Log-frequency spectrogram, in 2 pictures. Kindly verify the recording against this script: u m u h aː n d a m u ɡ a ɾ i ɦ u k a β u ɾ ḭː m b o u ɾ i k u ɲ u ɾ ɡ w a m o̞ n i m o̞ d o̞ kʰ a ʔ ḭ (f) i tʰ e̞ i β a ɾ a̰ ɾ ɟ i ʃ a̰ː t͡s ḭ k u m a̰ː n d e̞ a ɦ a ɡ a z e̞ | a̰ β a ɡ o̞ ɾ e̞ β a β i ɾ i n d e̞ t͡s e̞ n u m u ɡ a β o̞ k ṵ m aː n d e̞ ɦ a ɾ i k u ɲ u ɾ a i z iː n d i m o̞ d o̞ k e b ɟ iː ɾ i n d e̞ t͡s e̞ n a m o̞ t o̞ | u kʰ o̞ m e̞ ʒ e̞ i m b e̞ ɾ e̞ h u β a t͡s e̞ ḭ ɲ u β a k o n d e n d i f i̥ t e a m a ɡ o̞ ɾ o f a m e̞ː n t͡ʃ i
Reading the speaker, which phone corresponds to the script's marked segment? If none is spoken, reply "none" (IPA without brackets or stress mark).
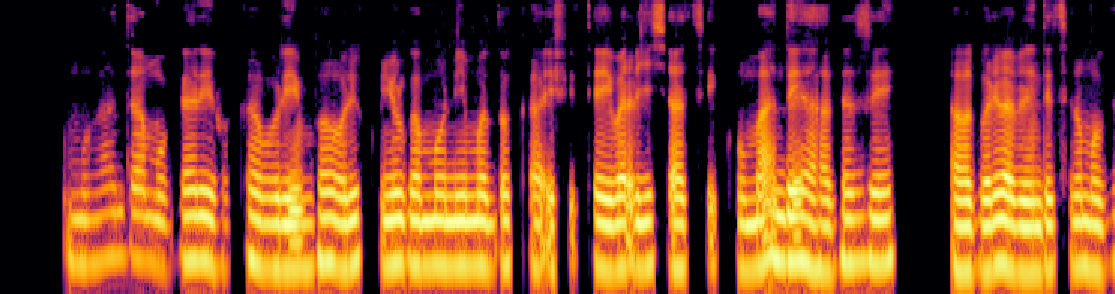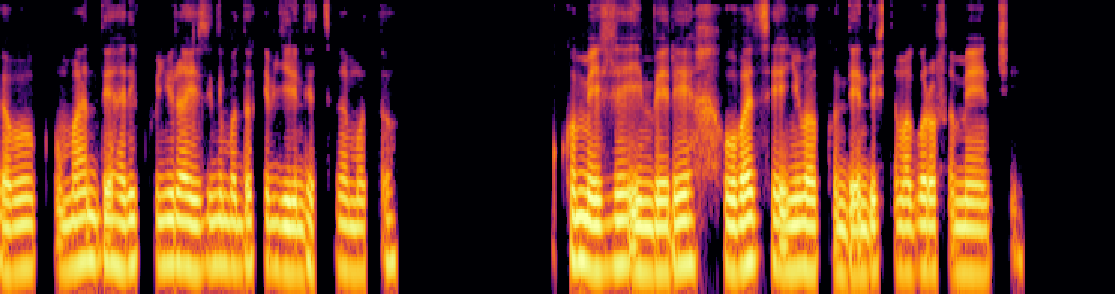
f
